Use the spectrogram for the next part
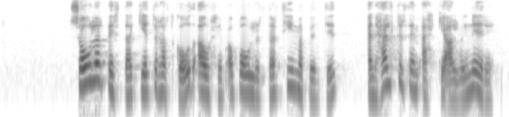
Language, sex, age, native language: Icelandic, female, 30-39, Icelandic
